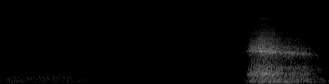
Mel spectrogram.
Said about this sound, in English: Some of the basic tools here are things like breathing. If you are starting to feel yourself get revved up, just to consciously take a deep breath.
